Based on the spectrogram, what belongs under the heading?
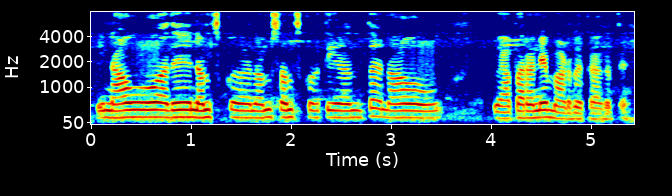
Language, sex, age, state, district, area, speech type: Kannada, female, 30-45, Karnataka, Koppal, rural, spontaneous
